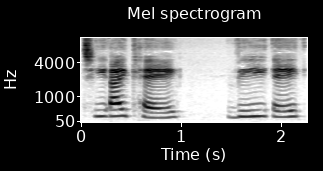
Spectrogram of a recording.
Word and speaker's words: tikvah: And it was the Hebrew word for rope, and it was spelled T I K V A H, and it's pronounced tikva.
